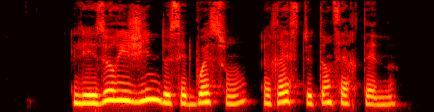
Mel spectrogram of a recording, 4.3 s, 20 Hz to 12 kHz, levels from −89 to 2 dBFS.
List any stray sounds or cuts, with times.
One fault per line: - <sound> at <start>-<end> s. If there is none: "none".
none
